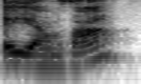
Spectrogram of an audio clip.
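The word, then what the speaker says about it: EAMBA: M so we pronounce it Ayamba which is maybe not a good pronunciation for the UK uh typically uh coming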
